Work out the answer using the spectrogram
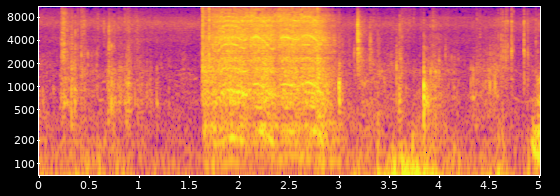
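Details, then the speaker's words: Long-stored dune buggy/sand rail, coil confirmed powered, fuel still turned off: about a second of starter cranking that never catches; the engine turns over but cannot run without fuel. "pretty much guaranteed it is not going to run until i turn the fuel on"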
